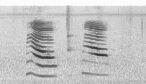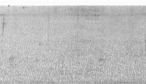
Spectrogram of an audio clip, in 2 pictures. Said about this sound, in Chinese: 这里还也有一只猫，喵。总共有两只猫，这些都是流浪猫，没有人养的。喵，喵，那边还有一只，两只，哦，好多只猫啊。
